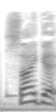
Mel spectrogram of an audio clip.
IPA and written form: ˈsaɪɡə (saiga)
